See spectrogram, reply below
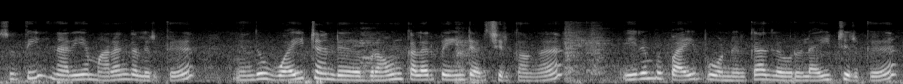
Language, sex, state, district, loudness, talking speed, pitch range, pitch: Tamil, female, Tamil Nadu, Chennai, -15 LUFS, 125 wpm, 195-235 Hz, 215 Hz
